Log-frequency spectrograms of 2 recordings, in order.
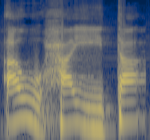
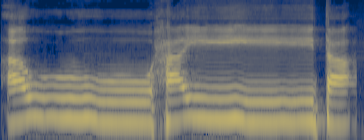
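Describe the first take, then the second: First: The vowels are said quickly without stretching. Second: The vowels are stretched out for a long time.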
